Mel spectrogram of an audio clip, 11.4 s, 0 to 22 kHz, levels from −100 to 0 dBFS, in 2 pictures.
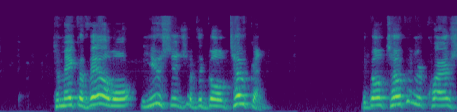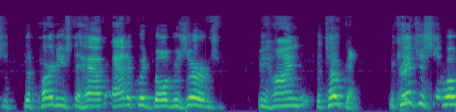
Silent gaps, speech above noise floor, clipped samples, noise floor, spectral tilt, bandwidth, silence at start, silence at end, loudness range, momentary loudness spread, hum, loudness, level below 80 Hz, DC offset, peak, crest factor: none; 63 dB; under 0.1%; -89 dBFS; -5 dB/octave; 12 kHz; 0.7 s; 0 s; 4 LU; 14 LU; none; -27 LUFS; -72 dBFS; under 0.1%; -8 dBFS; 18 dB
